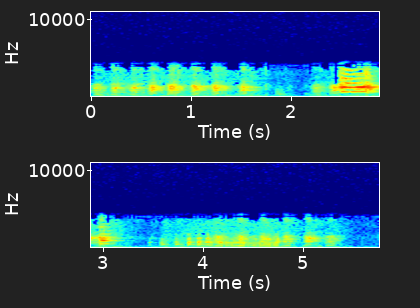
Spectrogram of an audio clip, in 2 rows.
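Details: Egg-laying hen on Sunday, January 31, 2021, at breakfast time. A series of short clucks climbs to one loud, drawn-out squawk, then lower, uneven clucking continues.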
